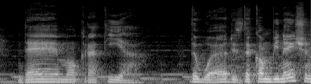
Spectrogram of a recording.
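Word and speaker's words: δημοκρατία: word itself this word in modern Greek is pronounced democratia now in restored classical optic pronunciation which will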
